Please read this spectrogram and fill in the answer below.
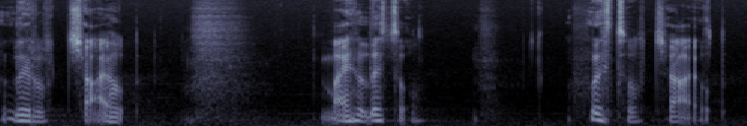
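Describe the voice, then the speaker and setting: Guy as a gentle heartbroken dad, creaky slow halting, dry sound, radio play. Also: fairly high pitch, fairly even intonation, no echo, exaggerated voice. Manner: halting, tender, mournful. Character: gentle, heartbroken father mourning his child. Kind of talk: old-time radio drama acting.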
